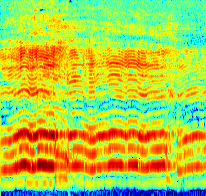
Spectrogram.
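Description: A voice singing long, drawn-out notes with a wavering vibrato, the pitch gliding between notes a couple of times.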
